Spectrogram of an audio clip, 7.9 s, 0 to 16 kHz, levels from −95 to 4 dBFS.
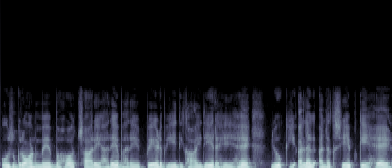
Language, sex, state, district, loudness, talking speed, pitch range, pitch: Hindi, male, Jharkhand, Ranchi, -15 LUFS, 155 wpm, 130-170 Hz, 140 Hz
